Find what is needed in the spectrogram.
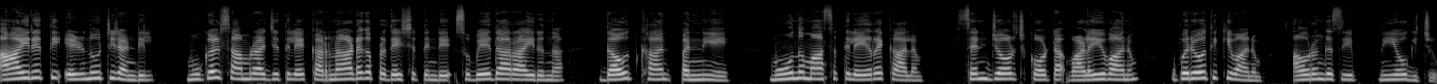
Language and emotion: Malayalam, neutral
